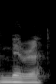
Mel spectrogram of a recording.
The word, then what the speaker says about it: mirror: Anyway, I sometimes give my girlfriend shit about the way she pronounces the word mirror. How does she She loves it. The American way. Mirror. Mirror. Mirror. As in the space station. Dying cough. It's got 2 syllables, damn it.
